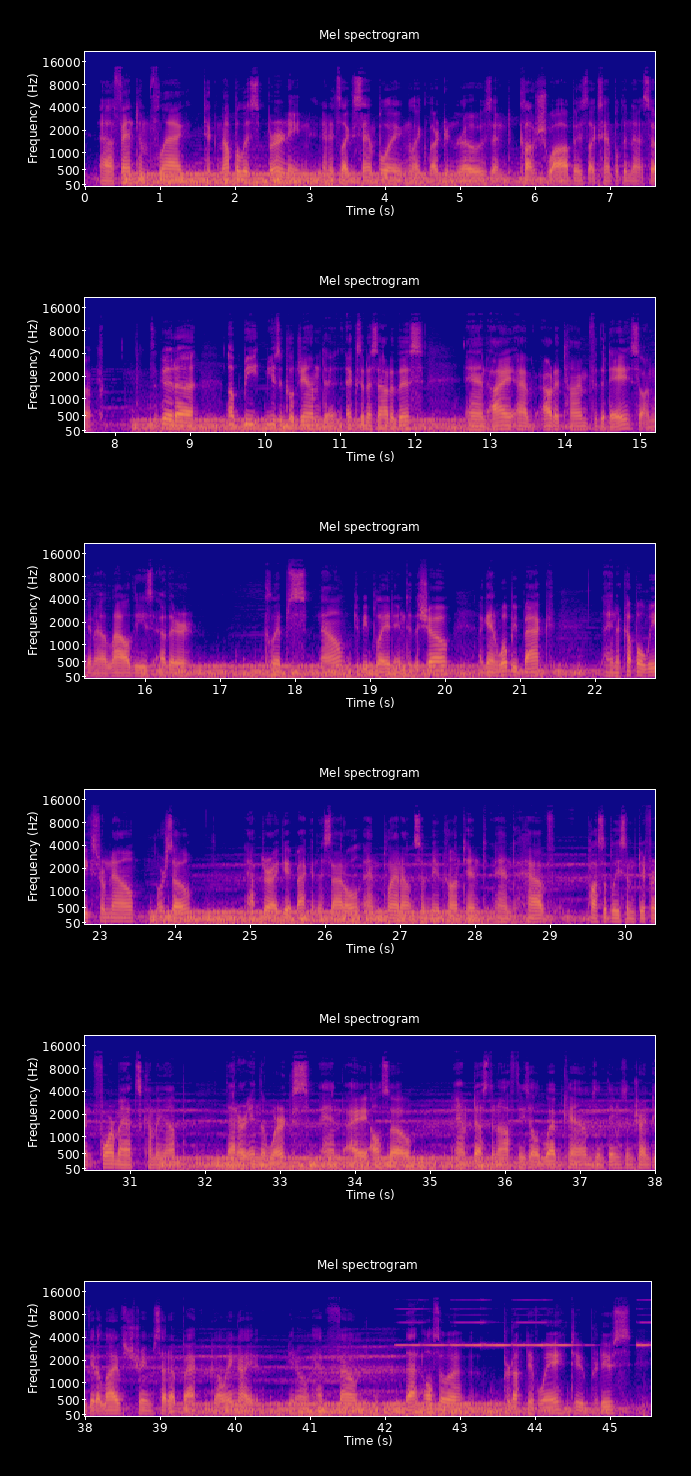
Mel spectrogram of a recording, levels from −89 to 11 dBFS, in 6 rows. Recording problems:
low rumble; loud; throughout; 9 dB below the speech
alarms or sirens; noticeable; throughout; 10 dB below the speech

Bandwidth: 14 kHz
